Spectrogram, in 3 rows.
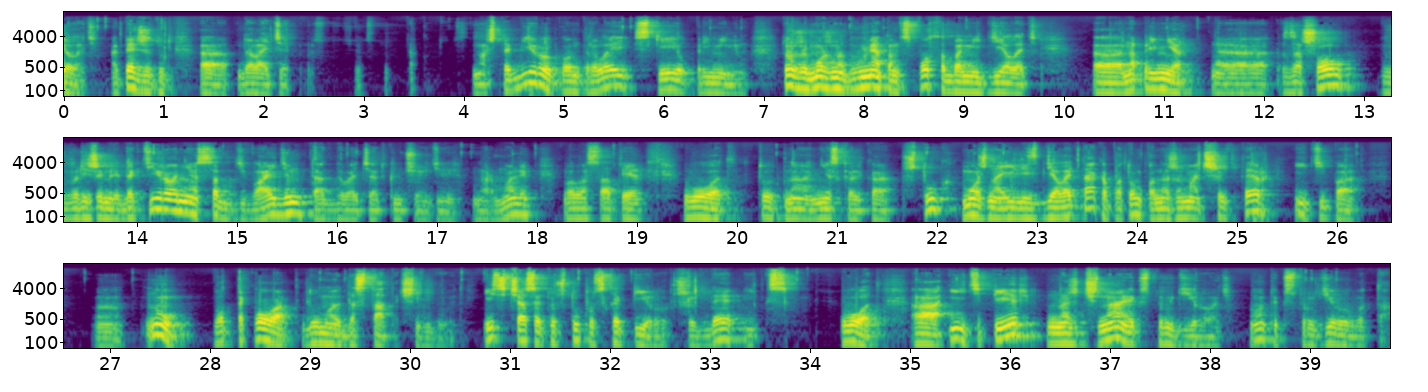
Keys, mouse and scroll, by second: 0.7 shift+middle click, 2.1 s, 4.6 ctrl+a, 6.4 middle click, 7.5 click, 8.1 middle click, 10.4 Tab, 11.0 middle click, 12.3 w, 14.8 middle click, 16.0-17.5 drag, 17.7 middle click, 18.4 middle click, 20.4-21.9 drag, 22.3 middle click, 23.8 shift+r, 24.2 shift+r, 24.6 shift+r, 25.1 shift+r, 26.1-26.7 middle drag, 27.1-28.3 middle drag, 29.0 shift+middle drag, 30.1 Tab, 30.4 middle drag, 31.1 click, 31.8 shift+middle click, 32.6 shift+d, 33.8 shift+middle click, 34.7 Tab, 35.0 middle click, 36.7 e, 39.2 middle click.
